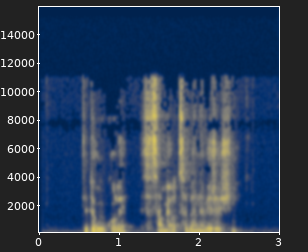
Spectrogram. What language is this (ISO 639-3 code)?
ces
